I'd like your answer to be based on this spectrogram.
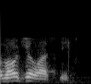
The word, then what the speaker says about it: Modzelewski: Is it Modzelewski or Modzelewski? – Modzelewski. – Yeah, sometimes the W is pronounced like that.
